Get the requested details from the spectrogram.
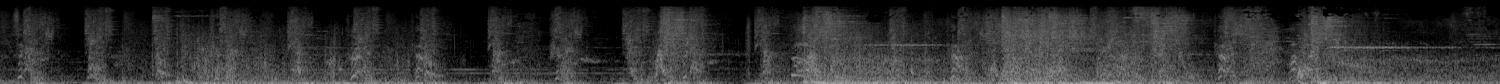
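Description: Game spell blasts and weapon hits crack and thump rapidly in a fight.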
